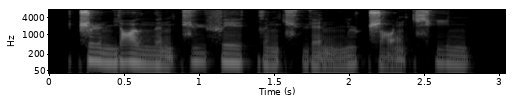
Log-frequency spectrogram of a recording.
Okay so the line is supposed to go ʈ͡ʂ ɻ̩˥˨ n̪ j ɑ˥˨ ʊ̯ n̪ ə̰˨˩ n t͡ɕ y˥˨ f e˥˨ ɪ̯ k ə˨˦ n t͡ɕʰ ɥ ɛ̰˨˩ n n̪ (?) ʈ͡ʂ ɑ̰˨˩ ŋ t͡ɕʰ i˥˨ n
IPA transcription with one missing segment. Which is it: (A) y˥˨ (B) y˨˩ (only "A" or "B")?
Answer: A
